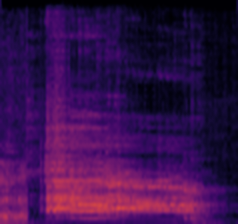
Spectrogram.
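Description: A long held voice-like cry, several overtones together, gliding slowly downward in pitch for about two seconds after a short bit of speech at the start.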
